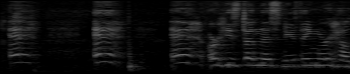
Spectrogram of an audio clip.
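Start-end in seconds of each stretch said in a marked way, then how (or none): 0.1-1.9 put-on high baby grunts; imitating baby babble. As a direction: echo his little eh sounds, much higher. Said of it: "he'll just be like".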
